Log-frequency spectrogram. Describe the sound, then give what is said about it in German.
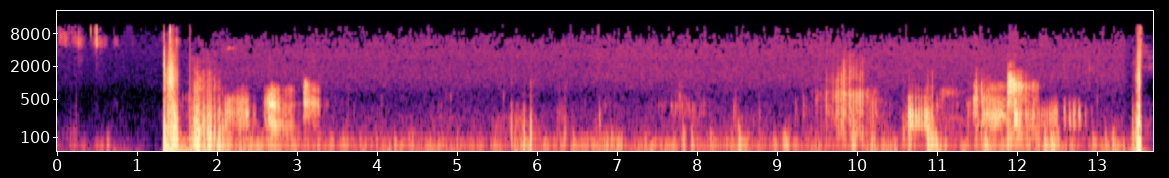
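Close-up gurgling stomach rumbles recorded with a microphone held to a person's upper belly, a sharp thump at the start followed by low, bubbly churning and squelching bursts that swell and fade irregularly, with no talking. “Das war live aus dem, aus dem Unterleib”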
